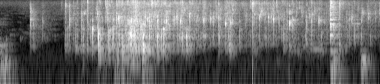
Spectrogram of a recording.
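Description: Mustard seeds and cumin hitting hot oil in a pan, bursting into a loud, dense crackling sizzle that rises quickly and holds with scattered pops.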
